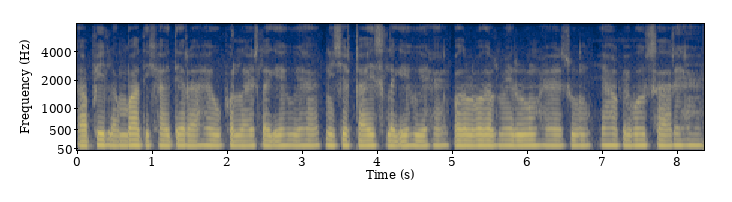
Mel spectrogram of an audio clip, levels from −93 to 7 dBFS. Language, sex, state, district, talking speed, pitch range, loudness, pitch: Hindi, male, Chhattisgarh, Raigarh, 195 wpm, 125-130 Hz, -19 LUFS, 125 Hz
